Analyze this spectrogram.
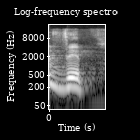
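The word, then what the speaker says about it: whip: यहाँ पर एक और स्पेलिंग है, ये क्या है विप, विप, इसको विप पढ़ेंगे, वाइप ना पढ़ें, विप यानी कि चाबुक, कौड़ा या फेंकना, इस तरीके से।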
